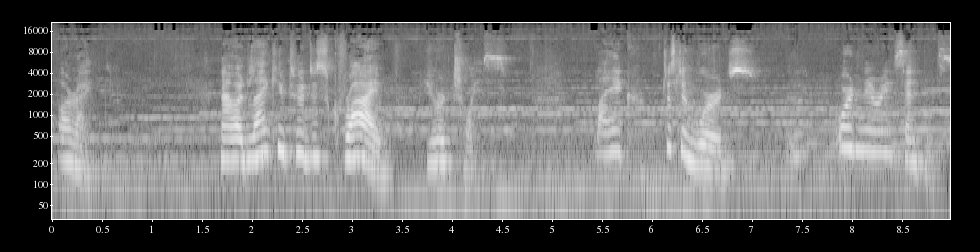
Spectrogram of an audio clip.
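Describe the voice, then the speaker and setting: A woman with a fairly high voice speaks as a workshop teacher. She tells anecdotes in a storytelling manner and gives direct, motivational guidance to her listeners, with some music in the recording. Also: slow pace, pauses often. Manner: animated storytelling, addressing the audience directly. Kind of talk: motivational workshop talk with anecdotes and guided exercise.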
